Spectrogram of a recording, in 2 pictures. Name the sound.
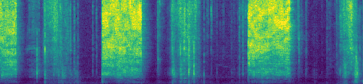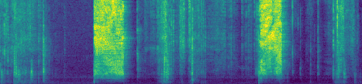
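knife cutting paper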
